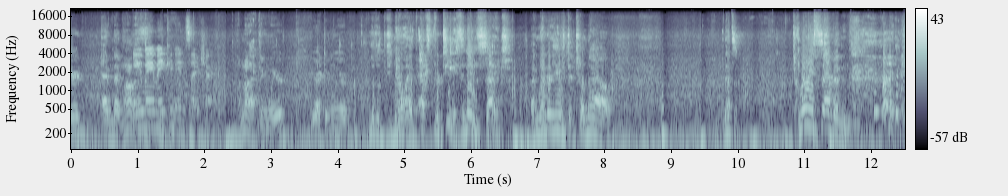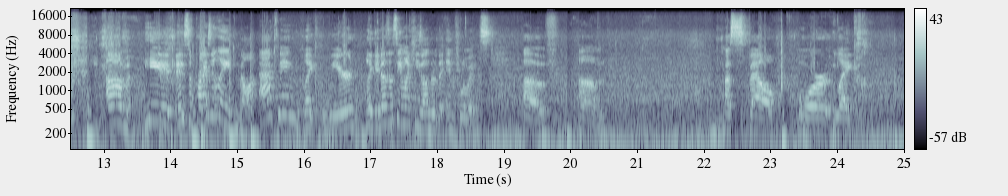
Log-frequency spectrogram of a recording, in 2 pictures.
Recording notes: In this episode, we sound like we are underwater (sorry about that)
